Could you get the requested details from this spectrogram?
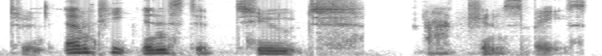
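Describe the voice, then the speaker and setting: A woman's voice: low-pitched, sing-song, takes it slowly, a little mellow, breathy edge, no echo. A woman playing a board game on a stream, asking questions and laughing easily. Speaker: co-host player. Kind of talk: casual board game chat.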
